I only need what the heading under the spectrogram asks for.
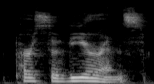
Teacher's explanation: it's actually pronounced perseverance with emphasis on the v syllable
